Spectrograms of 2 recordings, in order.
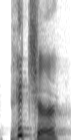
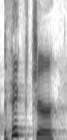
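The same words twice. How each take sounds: First: "picture" said like pitcher, no K. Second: "picture" with the K clearly sounded; standard picture. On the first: Correcting herself mid-rant, picture said as pitcher. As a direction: drop the K in "picture", punched louder. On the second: Showing the version she rejects, picture with a clear K. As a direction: hit the K in "picture", louder. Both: Shown as a demonstration. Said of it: "when you pronounce picture like pitcher".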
